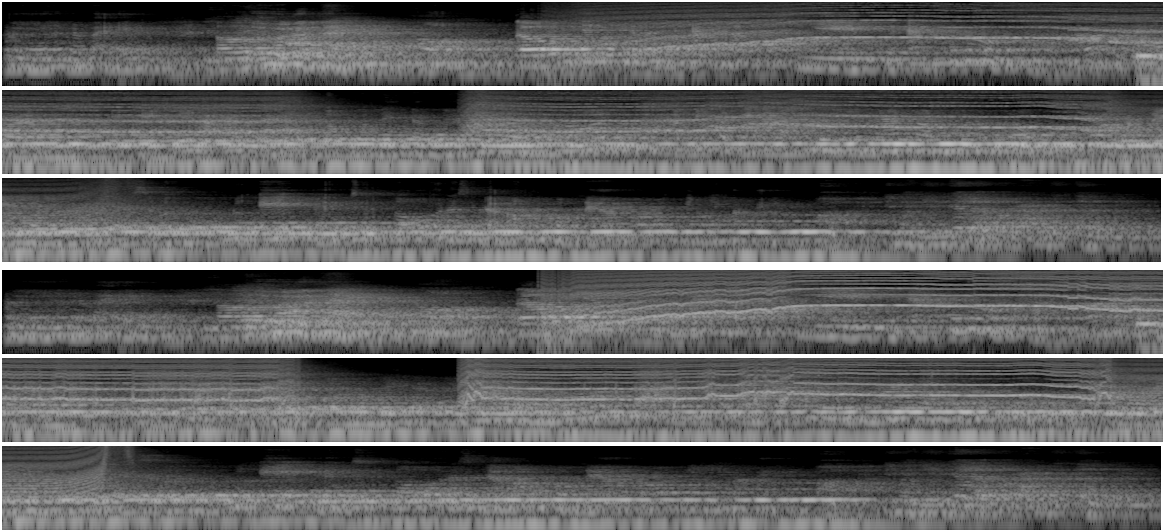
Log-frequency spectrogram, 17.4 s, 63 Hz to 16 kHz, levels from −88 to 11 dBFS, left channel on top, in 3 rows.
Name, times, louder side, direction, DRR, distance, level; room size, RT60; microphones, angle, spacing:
voice 1, 0.0-2.2 2.6-5.0 5.3-8.9 9.1-11.0 11.3-15.5, left 1 dB, 55° left, -3 dB, 1.1 m, -34 dB
voice 2, 0.6-2.4 3.1-3.3 5.1-5.3 11.1-11.3 15.1-15.2 15.7-17.2, equal, 5° left, -13 dB, 1.5 m, -37 dB
sound 1, 2.7-7.3 8.1-12.3, right 5 dB, 40° right, 0.4 m, -30 dB
sound 2, 5.7-15.8, left 3 dB, 35° left, 0.4 m, -28 dB
6.6 x 6.0 x 3.5 m, 2.7 s
head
